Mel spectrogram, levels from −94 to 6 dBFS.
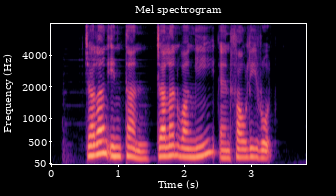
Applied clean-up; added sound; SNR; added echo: neural mask model DeepFilterNet 3.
